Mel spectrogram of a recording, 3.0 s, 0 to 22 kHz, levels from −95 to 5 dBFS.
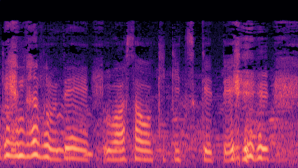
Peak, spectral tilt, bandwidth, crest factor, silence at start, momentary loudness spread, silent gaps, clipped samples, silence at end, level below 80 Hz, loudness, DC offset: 0 dBFS; -5 dB/octave; 13.5 kHz; 18 dB; 0 s; 10 LU; none; under 0.1%; 0 s; -56 dBFS; -18 LUFS; under 0.1%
